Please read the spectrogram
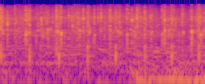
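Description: Scattered applause from an audience, a thin run of separate hand claps rather than a full ovation.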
